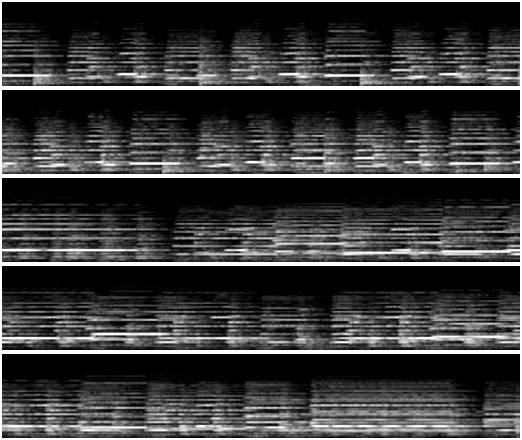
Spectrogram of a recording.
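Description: Accordion ensemble playing together, with rhythmic, strongly accented chords in the first half, a brief dip about halfway through, then smoother, longer-held chords.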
